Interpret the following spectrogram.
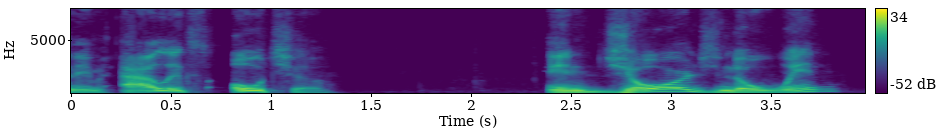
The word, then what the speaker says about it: Nguyen: McCoy, another guy named Alex Ocha, and George Nguyen. How you pronounce it, Chris? It's a Vietnamese name. Nguyen.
